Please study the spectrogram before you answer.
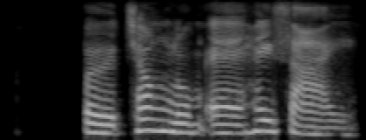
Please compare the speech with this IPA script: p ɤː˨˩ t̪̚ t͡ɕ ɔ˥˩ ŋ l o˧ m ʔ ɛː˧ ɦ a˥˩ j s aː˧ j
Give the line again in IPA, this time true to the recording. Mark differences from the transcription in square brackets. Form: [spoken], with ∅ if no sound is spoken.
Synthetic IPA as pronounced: p ɤː˨˩ t̪̚ [t͡ɕʰ] ɔ˥˩ ŋ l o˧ m ʔ ɛː˧ ɦ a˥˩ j s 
